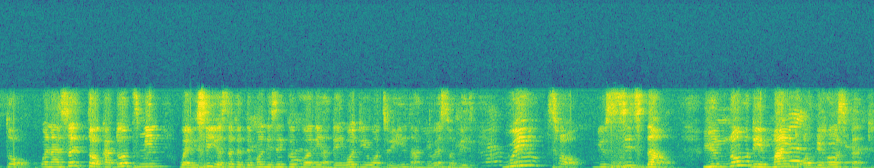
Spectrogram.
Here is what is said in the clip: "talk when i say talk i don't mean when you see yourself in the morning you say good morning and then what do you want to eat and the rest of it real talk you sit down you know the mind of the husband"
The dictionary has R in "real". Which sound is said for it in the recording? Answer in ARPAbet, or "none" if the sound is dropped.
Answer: W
